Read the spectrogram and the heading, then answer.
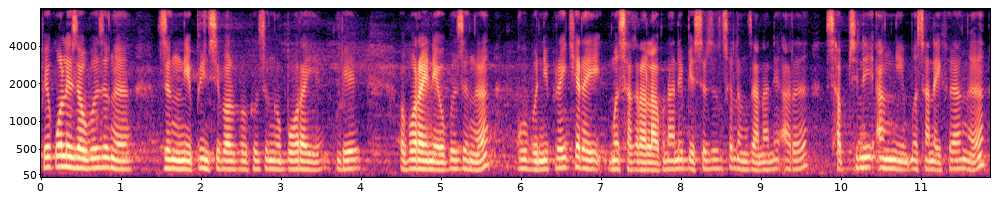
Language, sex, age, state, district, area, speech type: Bodo, female, 60+, Assam, Baksa, urban, spontaneous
